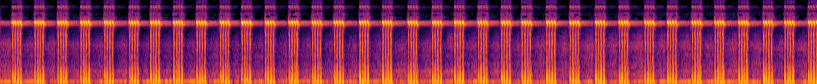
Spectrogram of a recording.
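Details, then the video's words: Kept as a household pet, a cricket produces high ringing chirps in a steady rhythm of about two pulses per second, clean and loud over faint background hum. "Suara ngerik nya istimewa"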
